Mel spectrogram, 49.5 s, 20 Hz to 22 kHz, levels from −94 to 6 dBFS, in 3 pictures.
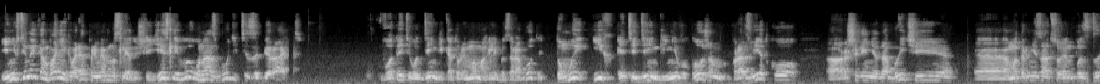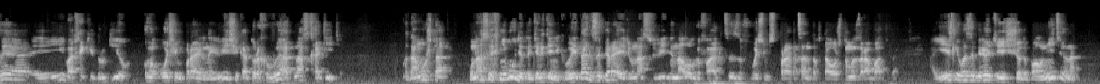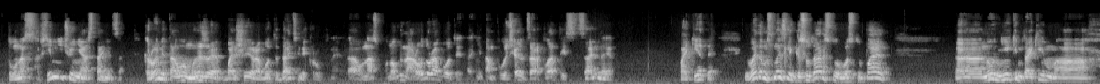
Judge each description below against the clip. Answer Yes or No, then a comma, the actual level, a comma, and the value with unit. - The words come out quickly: No, average, 140 wpm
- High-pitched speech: Yes, high, 195 Hz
